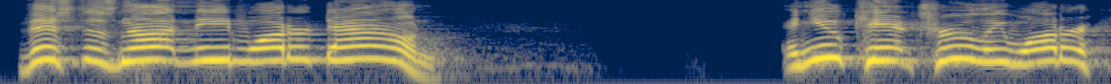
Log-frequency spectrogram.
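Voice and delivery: rising to a fiery sermon climax; full-force preaching. Acted. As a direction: preach it hard to the rafters.

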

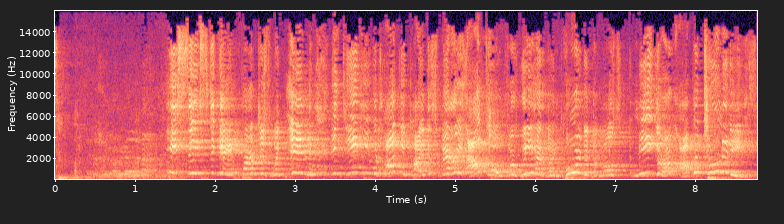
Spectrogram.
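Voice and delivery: high, loud pompous alarm; alarmed pig. Acted. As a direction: explain the threat in theatrical panic. Pigs alarmed about the wolf.

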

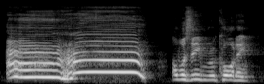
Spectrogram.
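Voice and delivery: high, slow, drawn-out wail; anguished outburst. Real, not acted. Gamer who missed recording his big moment, anguished outburst. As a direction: wail it out, stretching the words in dismay.

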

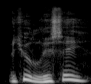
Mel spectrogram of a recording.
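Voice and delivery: English local's question, badly imitated; attempted English accent. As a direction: put on an unpractised English accent. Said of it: "excuse my accent. I don't know how to do that accent".

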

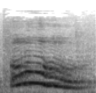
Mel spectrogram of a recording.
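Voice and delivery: high, loud gasp of surprise; surprised yelp at the cold. Real, not acted. Vlogger startled by cold air, loud high yelp. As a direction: jolt at something cold.

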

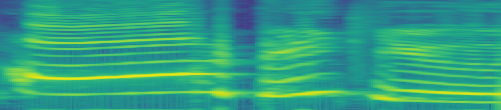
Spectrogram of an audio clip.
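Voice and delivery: real touched gush, voice breaking high and loud; overwhelmed thank-you to a fan; emotional gush. Real, not acted. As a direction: let it spill out, near tears. Overwhelmed by a sweet comment.

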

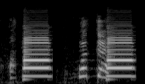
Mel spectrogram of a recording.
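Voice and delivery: loud high disbelief; shocked shout. Real, not acted. Shock at the destruction.

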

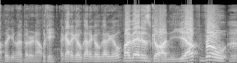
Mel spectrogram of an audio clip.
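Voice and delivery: ordinary delivery

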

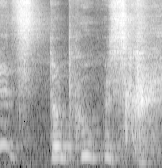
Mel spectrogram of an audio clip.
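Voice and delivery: usual speaking voice

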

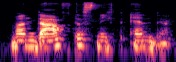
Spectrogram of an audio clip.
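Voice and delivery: ordinary talk, nothing marked

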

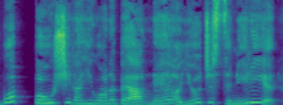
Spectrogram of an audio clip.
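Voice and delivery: high, scornful retort; exasperated. Retold or imitated. Scolding the scammer, high and scornful. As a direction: fire back in disbelief.

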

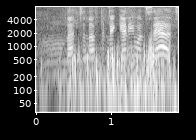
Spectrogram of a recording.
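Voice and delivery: loud sympathetic sigh at the start. A narrator's reading. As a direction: sigh in mild sadness. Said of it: "sighed Drufus".

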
